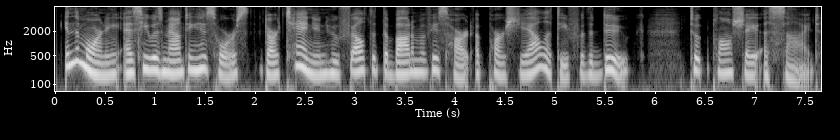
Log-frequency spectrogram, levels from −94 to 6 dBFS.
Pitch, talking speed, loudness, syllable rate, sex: 195 Hz, 205 wpm, -17 LUFS, 5.7 syllables/s, female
